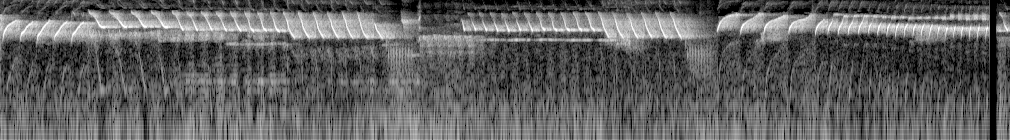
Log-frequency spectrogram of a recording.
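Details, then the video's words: A Belgian canary pours out its mating song, used to train birds: bright rolling high trills in distinct tours, broken by short pauses near four and seven seconds, a click at the end. "Kenari gacor cuit cuit NgeroL,Kenari BISU Susah Bunyi Pancingan kenari paud belajar bunyi,Pancingan"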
